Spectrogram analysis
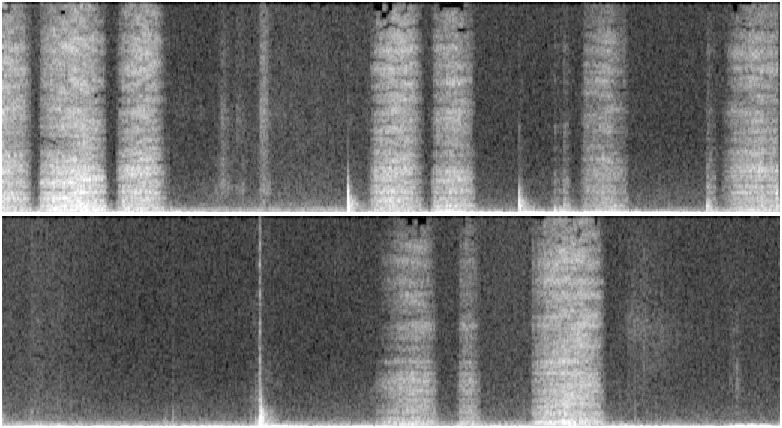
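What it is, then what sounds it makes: Chalk writing on a slate board. A gloved hand writes with pink chalk on a small, flat, solid slate chalkboard in a wooden frame, tapping out letters. Bursts of bright, breathy scratching strokes alternate with sharp, dry chalk taps that stop at once, over a faint low hum between strokes.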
